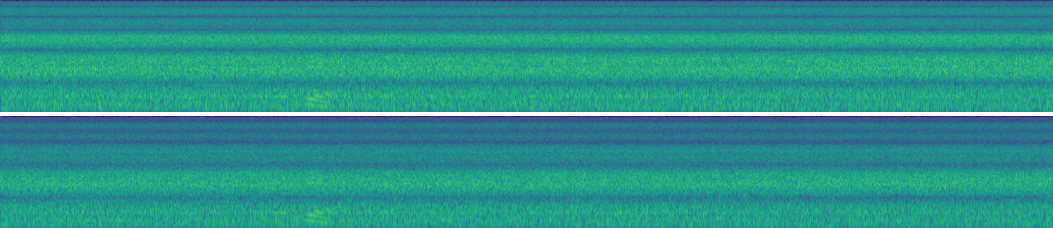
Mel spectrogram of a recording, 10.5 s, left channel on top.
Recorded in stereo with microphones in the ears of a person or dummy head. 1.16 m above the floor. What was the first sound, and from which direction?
Running water, 15° left (ahead or behind).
